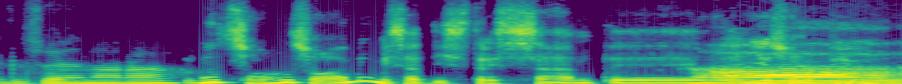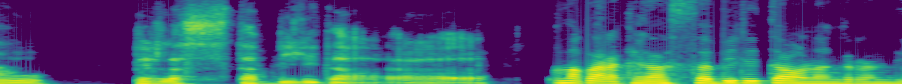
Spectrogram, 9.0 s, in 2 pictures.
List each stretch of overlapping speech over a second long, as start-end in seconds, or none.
3.4-4.7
